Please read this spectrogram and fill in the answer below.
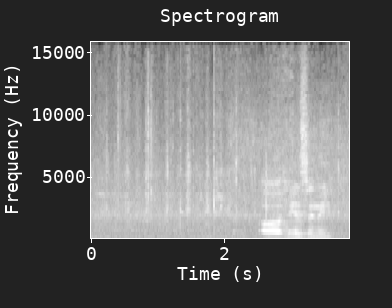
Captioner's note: peeler grating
